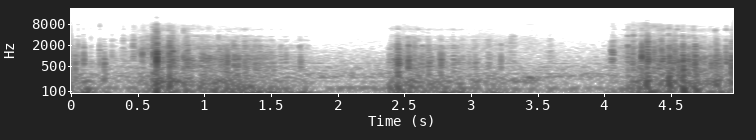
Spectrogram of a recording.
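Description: Fingertips and nails scratch and tap across a flat, solid red silicone pyramid mat. Soft, dry scratching and light tapping come in three bursts with brief quieter gaps between them, over a steady low rumble.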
